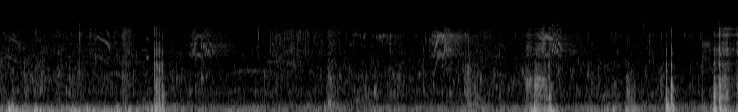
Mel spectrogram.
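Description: Canoe being paddled on calm water: paddle strokes and water sloshing and lapping at the hull, with a few sharp knocks, the loudest a pair near the end.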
